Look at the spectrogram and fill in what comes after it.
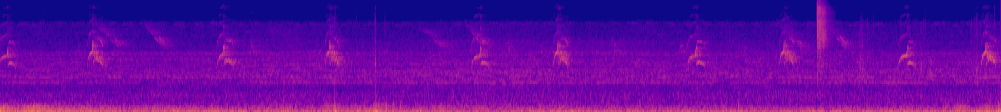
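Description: A bird repeating the same short call over and over, roughly every one and a half to two seconds, over a continuous low rumble.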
